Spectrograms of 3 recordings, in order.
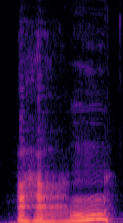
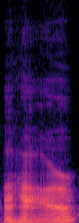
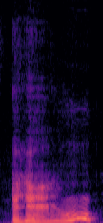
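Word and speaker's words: อาหาร: end of a syllable this becomes an n Sound you'll see this in words like aan which is spelled with an r at the end it's not AAR it's aan which means food this is a lady boy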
